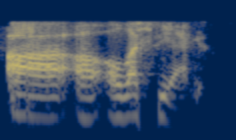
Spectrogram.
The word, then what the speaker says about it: Oleksiak: I think I said that right? – Oleksiak.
